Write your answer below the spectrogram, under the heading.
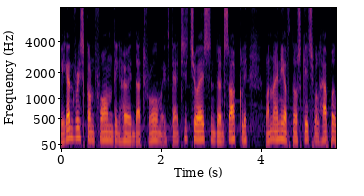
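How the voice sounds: The clip features a natural reading voice. Text is read out with it.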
